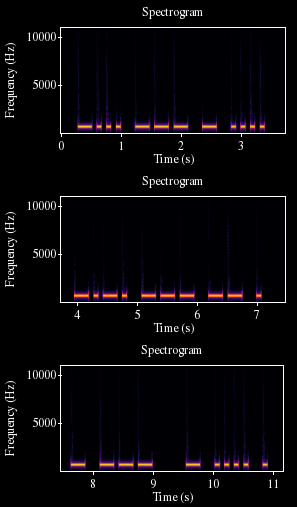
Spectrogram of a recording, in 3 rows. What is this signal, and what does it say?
Morse code, heard as a keyed tone, about 15 wpm, 700 Hz. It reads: BOTH COME TO THE
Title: Sentences from Top 1600 Words 15wpm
